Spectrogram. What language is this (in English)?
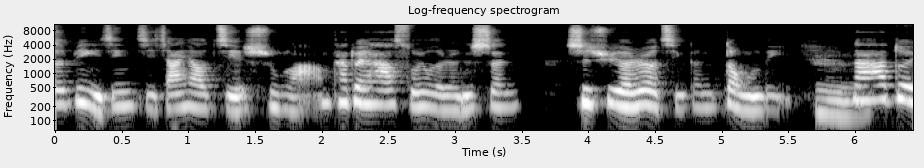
Chinese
